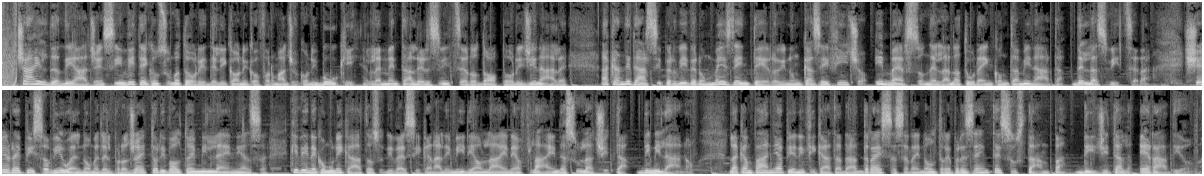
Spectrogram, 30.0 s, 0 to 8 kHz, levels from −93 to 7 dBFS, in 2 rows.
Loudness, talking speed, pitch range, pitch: -16 LUFS, 140 wpm, 95-150 Hz, 115 Hz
